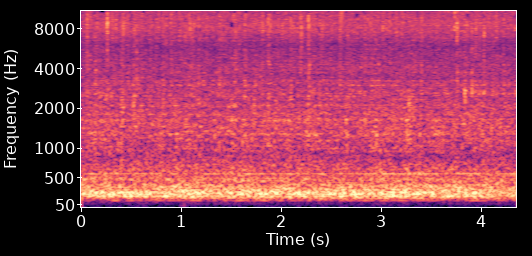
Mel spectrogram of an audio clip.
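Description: Steady low machinery rumble from a maple syrup evaporator running in a sugarhouse while the automatic draw-off lets finished syrup out into a stainless tank.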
